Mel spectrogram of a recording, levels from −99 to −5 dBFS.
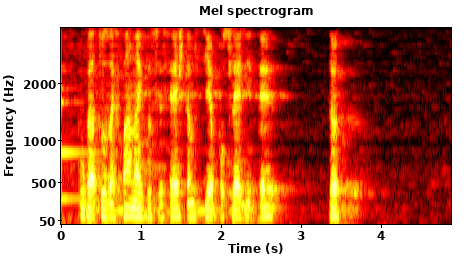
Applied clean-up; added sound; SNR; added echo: classical method WPE with log-MMSE.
